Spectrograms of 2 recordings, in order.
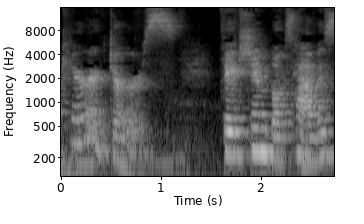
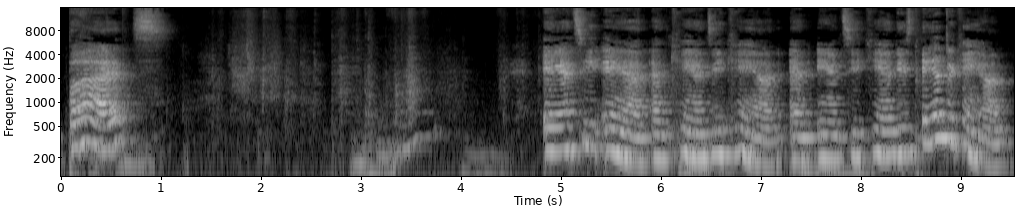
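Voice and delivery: lilting, deliberate rhyme reading; reading to children. Acted. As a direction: read a bouncy rhyme to young listeners, questions lifted at the end. Reads picture book to children.

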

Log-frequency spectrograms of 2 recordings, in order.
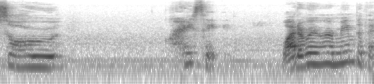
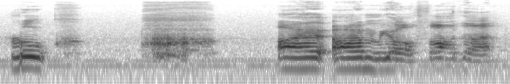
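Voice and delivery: slow, heavy villain reveal; dramatic Darth Vader; much slower than usual. Retold or imitated. Vlogger acting the famous Vader reveal, slow and heavy. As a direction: drag it out like a movie villain. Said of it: "but it's more like".

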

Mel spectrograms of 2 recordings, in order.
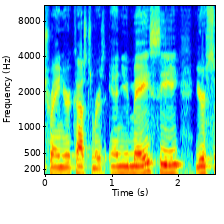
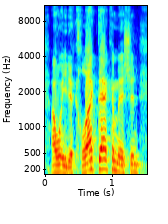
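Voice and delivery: normal talking voice

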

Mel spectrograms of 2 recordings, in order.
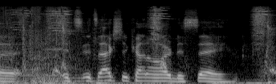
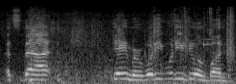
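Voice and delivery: still wound up; 8 semitones higher, faster than usual. Real, not acted. Aftermath of fight, still wound up.

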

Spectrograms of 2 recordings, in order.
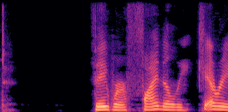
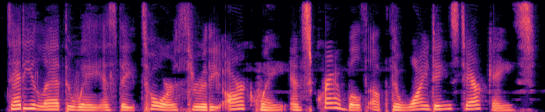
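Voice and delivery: plain reading voice

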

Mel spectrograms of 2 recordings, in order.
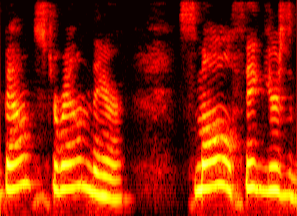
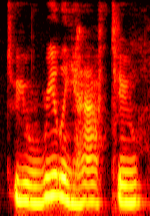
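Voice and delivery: low male voice; 8 semitones lower than usual. Acted. Avery asks.

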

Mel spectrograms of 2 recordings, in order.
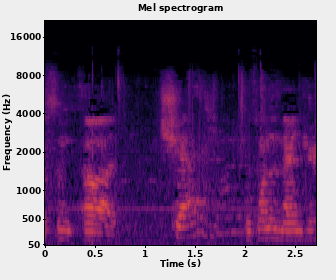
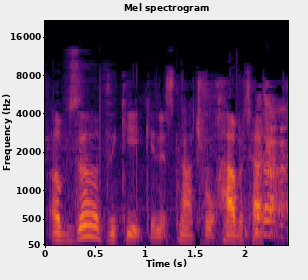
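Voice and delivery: nature documentary; 3 semitones lower, 12 dB louder than usual. Pretend. Mock narration filming his friend.

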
